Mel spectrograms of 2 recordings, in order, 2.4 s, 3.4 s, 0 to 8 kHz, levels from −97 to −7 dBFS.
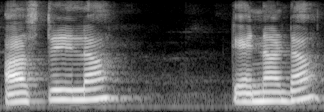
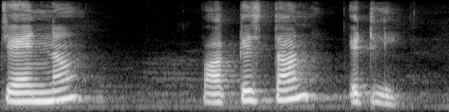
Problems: none marked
